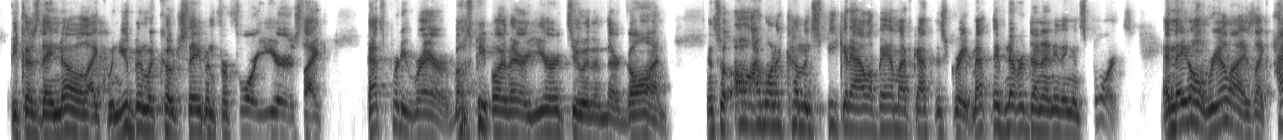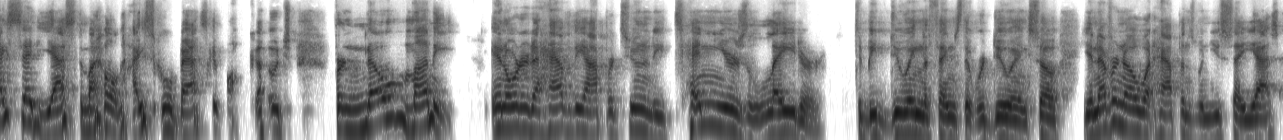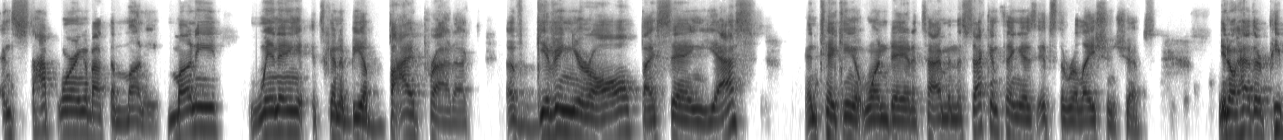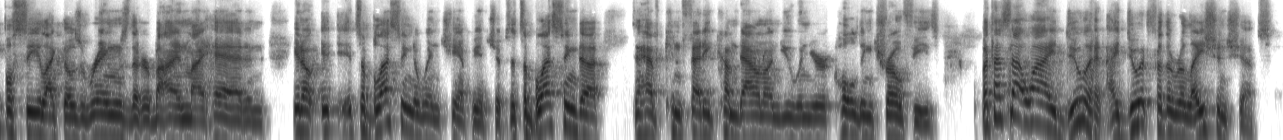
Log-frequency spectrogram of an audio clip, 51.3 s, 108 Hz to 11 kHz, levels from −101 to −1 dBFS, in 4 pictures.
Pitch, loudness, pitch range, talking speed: 130 Hz, -19 LUFS, 110-150 Hz, 215 wpm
